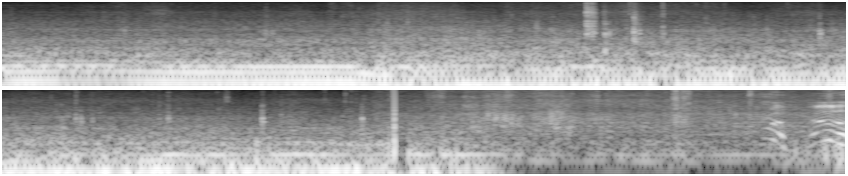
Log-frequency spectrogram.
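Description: Ford Ranger pickup's diesel engine pulling away and driving past on a muddy, slushy track: a steady low rumble that drops away sharply about seven seconds in, with a couple of brief clicks along the way.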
